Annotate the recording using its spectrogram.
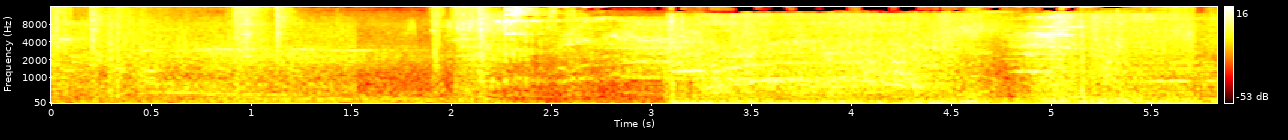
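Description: Fiery magic attacks whoosh and crackle in a video game.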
